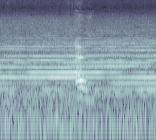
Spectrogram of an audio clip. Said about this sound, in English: It's the train. Alright, dude, we get it.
